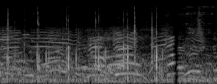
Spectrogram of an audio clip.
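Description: Several voices shouting and calling over one another at a distance, several of them high-pitched children's voices, with a few short knocks among them.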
